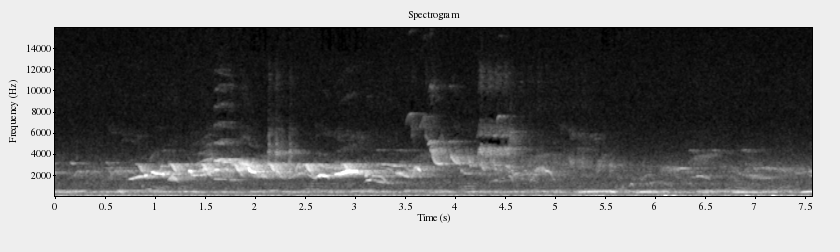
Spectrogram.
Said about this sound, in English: There are some noisy creatures out here. But altogether, it's a beautiful, peaceful setting. I hear some birds in the background.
